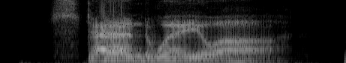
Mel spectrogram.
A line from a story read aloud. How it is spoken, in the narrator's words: the eye in the lead bellowed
